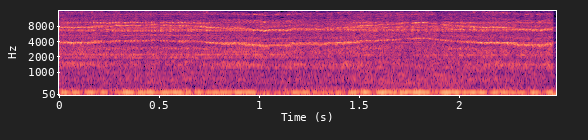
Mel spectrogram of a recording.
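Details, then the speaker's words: 1988 Ford Foxbody barn find V8 warming up with 42 lb injectors, Power Plus intake manifold, Vortec S-trim supercharger, long-tube headers and custom X-pipe: steady high supercharger whistle over low burbling idle, normal. "Other than that, it's got 42 pound injectors and a Power Plus upper and lower intake manifold, and that's getting fed by that Vortec S trim, which you can hear whistling away in the background."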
